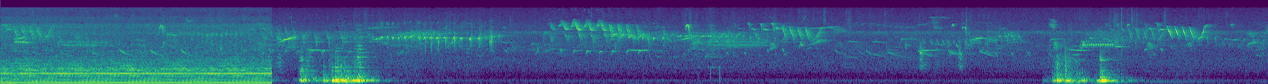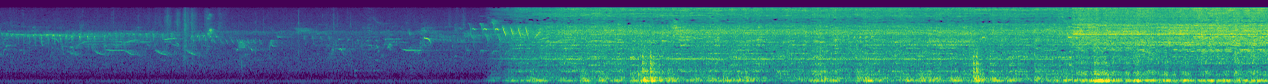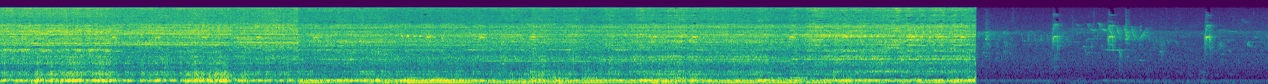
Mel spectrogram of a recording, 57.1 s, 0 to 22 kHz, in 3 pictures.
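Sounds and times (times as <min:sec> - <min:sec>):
drill motor hum: 0:00.0 - 0:04.1, 0:26.4 - 0:52.7
wire brush scratching metal: 0:00.0 - 0:04.1, 0:26.4 - 0:52.7.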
